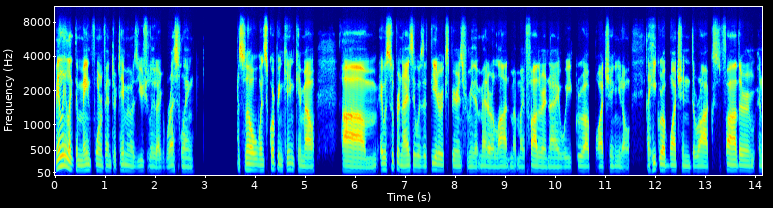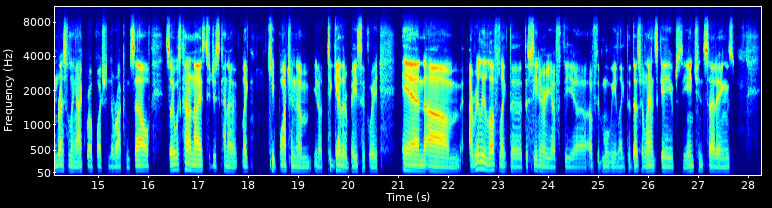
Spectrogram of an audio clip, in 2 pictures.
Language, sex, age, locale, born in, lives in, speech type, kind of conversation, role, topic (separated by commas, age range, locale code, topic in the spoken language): English, male, 25-29, en-US, United States, United States, conversation, unstructured, none, What was the first movie you saw in a theater that completely blew your mind?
